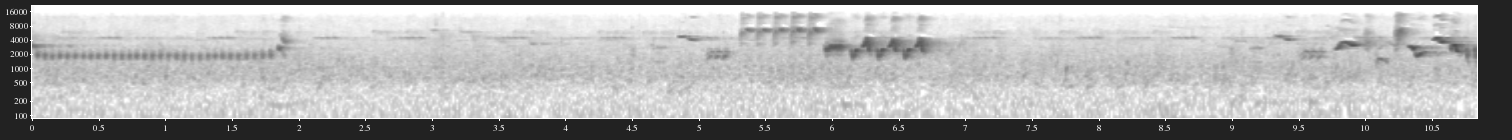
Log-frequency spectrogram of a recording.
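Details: Real-time nightingale singing: a long buzzing trill of rapidly repeated notes, a pause, then a phrase of sharp high chips and fast repeated elements, and a later burst of varied notes.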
